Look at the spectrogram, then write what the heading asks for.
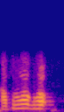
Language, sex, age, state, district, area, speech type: Assamese, female, 45-60, Assam, Golaghat, rural, conversation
